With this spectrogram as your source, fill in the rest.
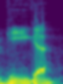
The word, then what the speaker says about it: Giger: Phonetically? Yeah, it's Germanic. So, it has that E sound. HR giga.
